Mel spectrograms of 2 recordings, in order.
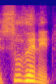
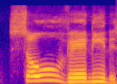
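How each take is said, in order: First: Said in the usual way. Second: "সৌভেনির" slowly, as sou-ve-nir; syllable-by-syllable demo. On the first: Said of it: "এগুলোকে বলা হয় সুভেনির". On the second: Shown as a demonstration. Teacher building the word from its spelling, slow syllable demo. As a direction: stretch "সৌভেনির" out, sounding "sou" as so. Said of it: "তাহলে S O ইউ".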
